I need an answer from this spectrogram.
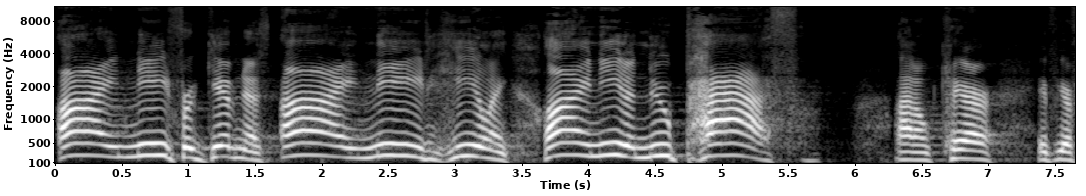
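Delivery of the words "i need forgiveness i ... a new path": model prayer. Shown as a demonstration. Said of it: "just simply say".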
